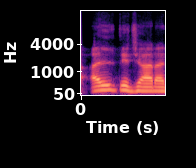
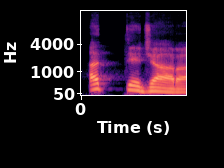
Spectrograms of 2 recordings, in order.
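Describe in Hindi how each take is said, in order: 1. आर्टिकल का L T से पहले साफ़ बोला जाता है। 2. आर्टिकल का L एक डबल T जैसी आवाज़ बन जाता है।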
